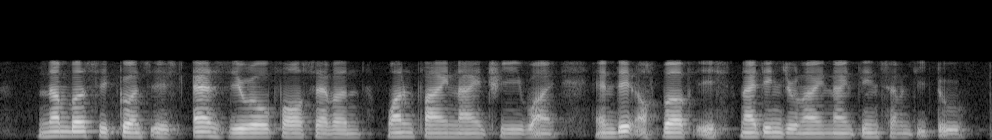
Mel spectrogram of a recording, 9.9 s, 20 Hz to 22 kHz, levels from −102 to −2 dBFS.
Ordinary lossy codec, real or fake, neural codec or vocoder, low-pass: AAC, 32 kbps; real; none; 3.6 kHz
